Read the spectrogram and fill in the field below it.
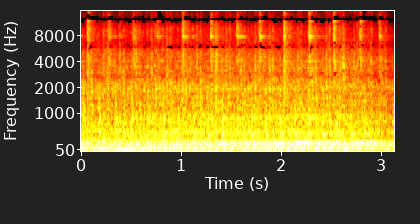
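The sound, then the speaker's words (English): The engine of a 1948 Minneapolis-Moline Z farm tractor, still used for farm work in Ohio, idles steadily, a deep rhythmic low-end chug with fast repeating firing pulses and a faint metallic knock, no voices over it. “This week, we're Ohio-bound to check out a Minneapolis Mullion Z that still gets plenty of work done on the farm.”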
